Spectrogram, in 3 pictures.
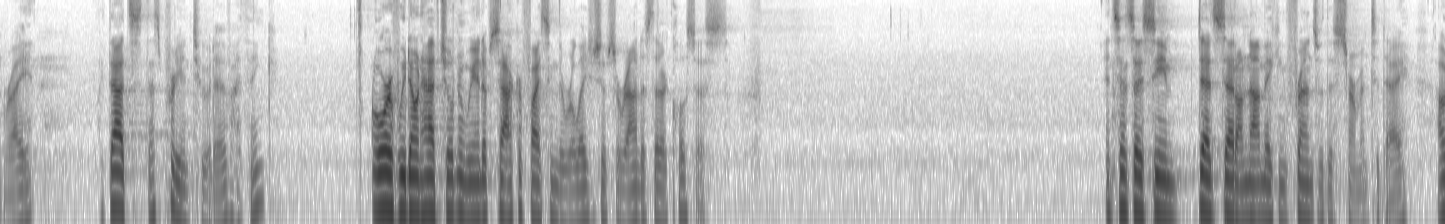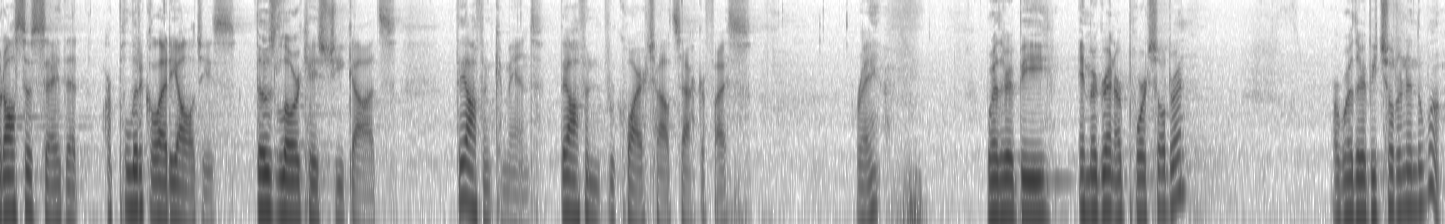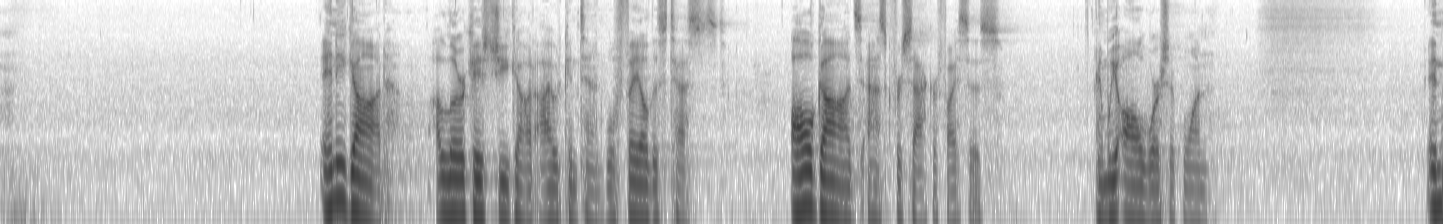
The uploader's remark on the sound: delivered this sermon during our July 23, 2023, Sunday worship service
